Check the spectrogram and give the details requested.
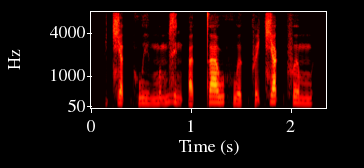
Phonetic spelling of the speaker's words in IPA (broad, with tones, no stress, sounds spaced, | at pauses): t͡ɕ a˨˩ t̚ h w e̤˨˩ m ə̰˧˥ m z ḛ˧˨ ŋ ʔ a˨˩ t̚ t̪ a˧ w h w əː˨˩ k̚ f ɛ̰˧˨ t͡ɕ a˦˥ k̚ f ə˧ m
